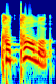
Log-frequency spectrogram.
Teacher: Kataloq sözündə taya düşür. Yəni ikinci hecəyə düşür. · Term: vurğu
